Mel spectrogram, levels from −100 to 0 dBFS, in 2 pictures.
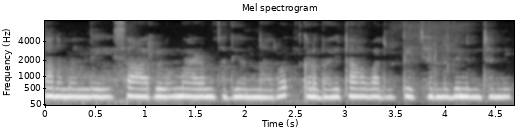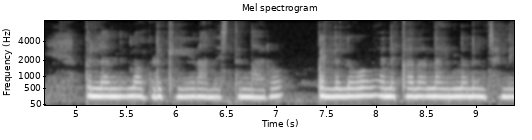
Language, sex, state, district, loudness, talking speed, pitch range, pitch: Telugu, female, Andhra Pradesh, Guntur, -13 LUFS, 135 wpm, 230-240 Hz, 235 Hz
